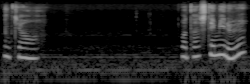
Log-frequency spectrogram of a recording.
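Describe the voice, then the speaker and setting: A woman giving casual game commentary, musing aloud in short, soft phrases. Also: very high voice, steady tone, moderate pace. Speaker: game streamer.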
